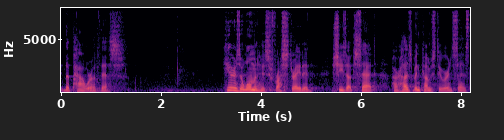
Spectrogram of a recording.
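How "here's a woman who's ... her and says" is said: ordinary delivery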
